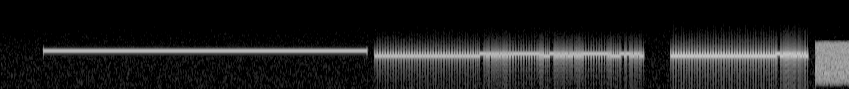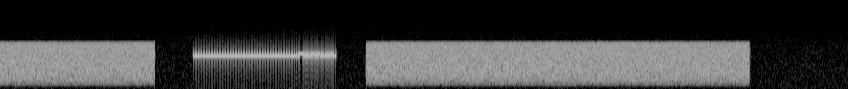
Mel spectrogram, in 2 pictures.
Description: Fax machine handshake, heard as a long tone, a warble and hiss.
